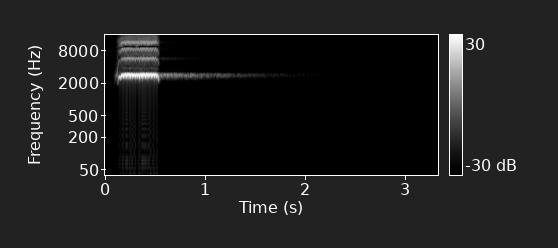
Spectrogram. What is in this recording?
Referee's whistle blowing inside a gymnasium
